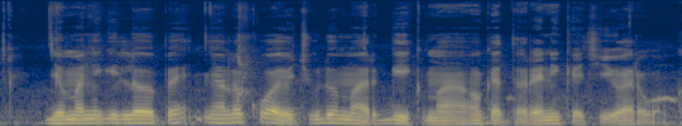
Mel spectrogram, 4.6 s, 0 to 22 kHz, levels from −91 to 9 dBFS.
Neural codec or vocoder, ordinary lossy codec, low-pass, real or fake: vocoder, 44.1 kHz, 128 mel bands every 256 samples, BigVGAN v2; none; none; fake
